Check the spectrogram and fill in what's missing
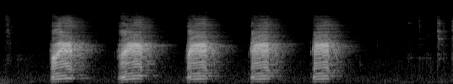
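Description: A duck call blown harder, giving five loud, evenly spaced quacks, each one rasping and then trailing off, with short gaps between them and nothing else heard.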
